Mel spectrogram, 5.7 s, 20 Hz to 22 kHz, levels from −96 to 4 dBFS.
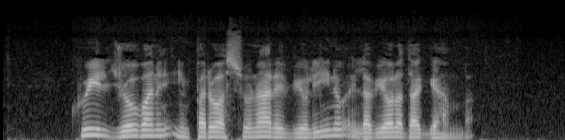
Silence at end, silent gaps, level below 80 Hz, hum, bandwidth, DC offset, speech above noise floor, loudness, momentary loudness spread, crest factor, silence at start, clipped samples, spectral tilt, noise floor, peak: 0.95 s; none; -52 dBFS; none; 9.4 kHz; under 0.1%; 39 dB; -26 LUFS; 7 LU; 16 dB; 0.75 s; under 0.1%; -7.5 dB/octave; -64 dBFS; -10 dBFS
